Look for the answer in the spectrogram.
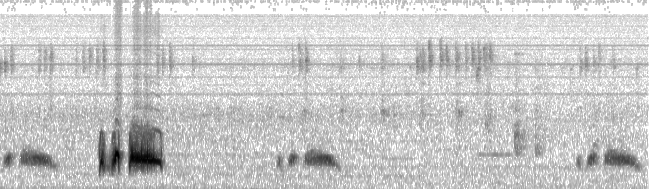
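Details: Decoy spotted dove giving an urging lure coo used to draw wild doves in for trapping: one loud, low, two-part cooing phrase with short clipped notes and a sustained final coo, between softer, quieter cooing phrases in silence.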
